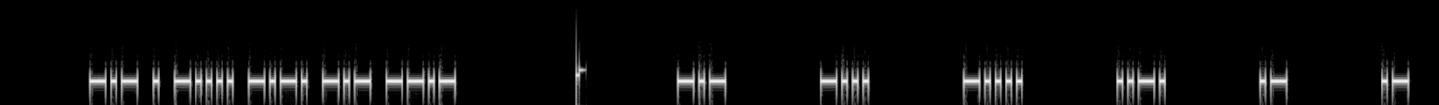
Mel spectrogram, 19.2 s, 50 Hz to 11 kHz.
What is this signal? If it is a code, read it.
Morse code, heard as a keyed tone, about 17 wpm, spaced as for 9 wpm, 700 Hz. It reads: KE6CKQ KB6FAA
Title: USA Call Signs - 6 Characters - 6x Character Spacing - 17wpm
